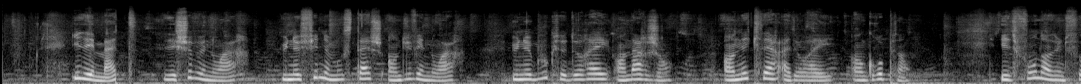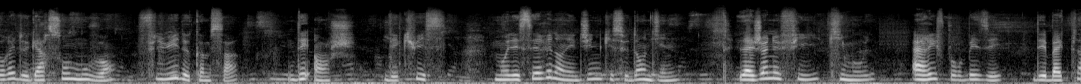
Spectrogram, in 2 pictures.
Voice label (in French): Lecture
